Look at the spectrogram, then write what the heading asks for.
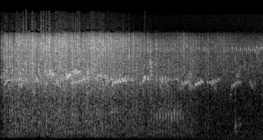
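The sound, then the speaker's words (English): A burst of birds taking off from roadside bushes, with a dense rush of fluttering wings and a few faint chirps, steady before easing off slightly toward the end. “Old Man Moss dives under the truck as birds take off from bushes.”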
